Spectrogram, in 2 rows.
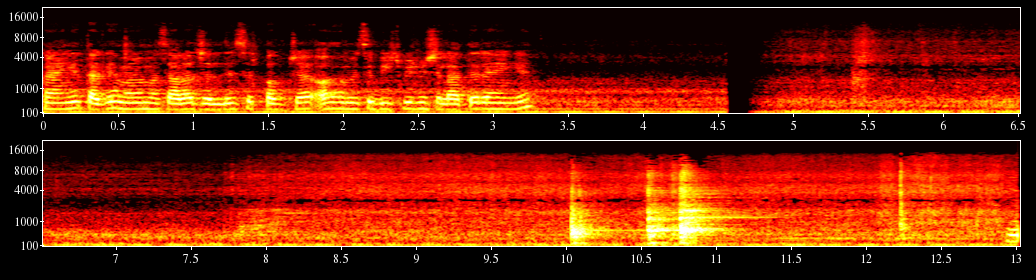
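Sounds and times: paste sizzling in a pan: 0:05.1 - 0:13.0
metal lid clanking: 0:10.1 - 0:11.4.

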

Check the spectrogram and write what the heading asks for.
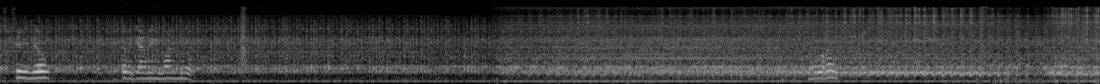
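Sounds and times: lathe motor hum: 0:00.0 - 0:11.0
lathe tool cutting metal: 0:02.9 - 0:11.0.

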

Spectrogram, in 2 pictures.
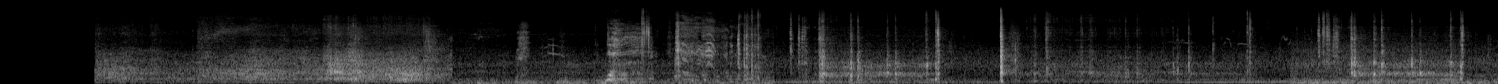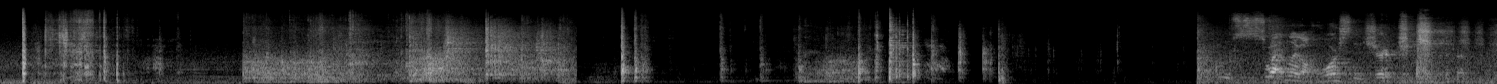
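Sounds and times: skateboard wheels rolling on concrete: 0:01.0 - 0:29.9
skateboard clacks: 0:07.2 - 0:21.5, 0:22.2 - 0:26.3.

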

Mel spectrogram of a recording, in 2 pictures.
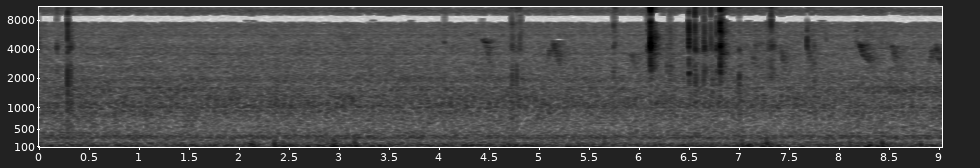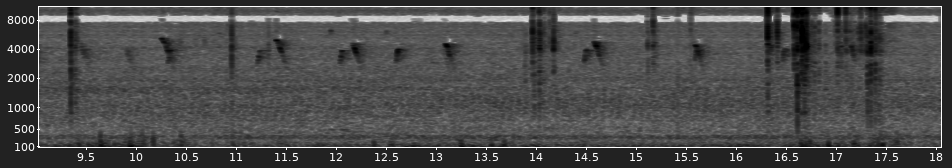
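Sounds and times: small birds chirping: 0:04.1 - 0:17.6.

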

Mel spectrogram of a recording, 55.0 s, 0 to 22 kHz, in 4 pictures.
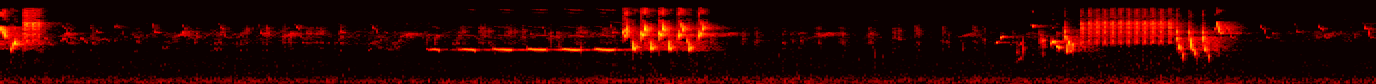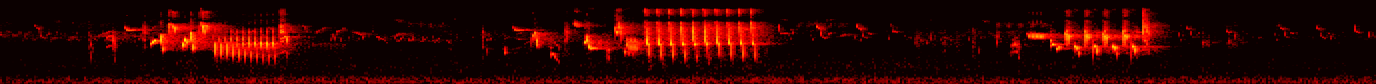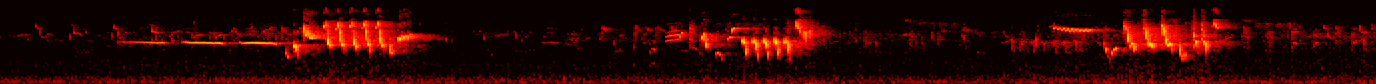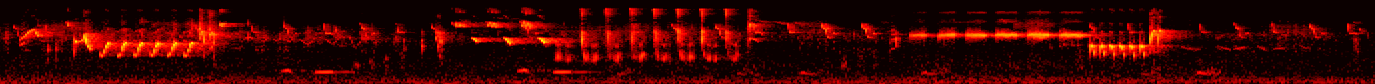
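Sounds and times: songbird trilling and whistling: 0:00.0 - 0:00.8, 0:04.0 - 0:07.3, 0:10.0 - 0:12.3, 0:14.9 - 0:16.8, 0:18.8 - 0:21.4, 0:23.9 - 0:25.4, 0:28.7 - 0:31.8, 0:34.0 - 0:35.7, 0:37.9 - 0:39.8, 0:40.7 - 0:55.0.

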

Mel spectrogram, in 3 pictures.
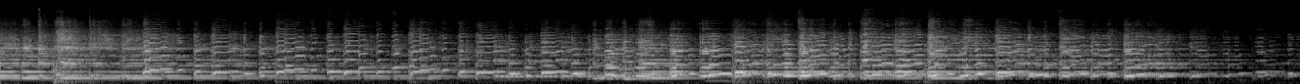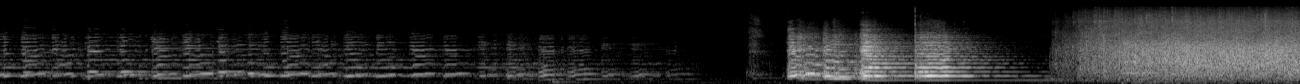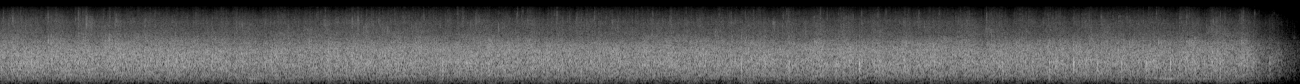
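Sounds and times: violins playing chords: 0:00.0 - 0:19.9, 0:20.8 - 0:23.4
audience applause: 0:23.5 - 0:39.0.

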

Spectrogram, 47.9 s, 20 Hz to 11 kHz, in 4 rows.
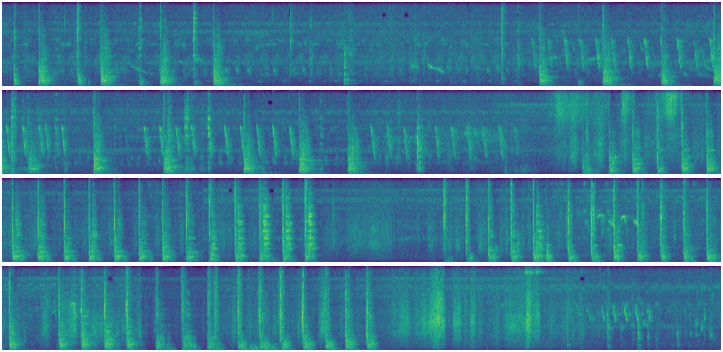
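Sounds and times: knife chopping on wooden board: 0:09.0 - 0:10.4, 0:21.6 - 0:29.3, 0:31.3 - 0:42.3.

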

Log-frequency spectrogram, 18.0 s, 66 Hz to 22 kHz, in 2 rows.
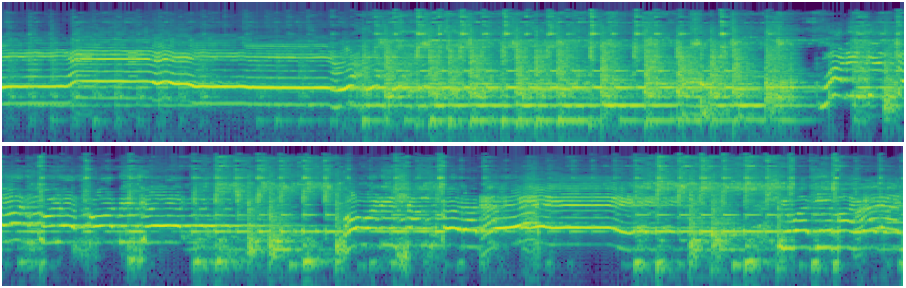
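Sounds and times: fast even percussion: 0:00.0 - 0:18.0.

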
